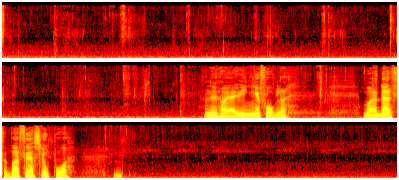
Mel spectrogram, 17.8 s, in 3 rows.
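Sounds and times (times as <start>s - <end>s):
footsteps squelching through wet mud: 0.0s - 14.2s
speech: 9.0s - 10.4s, 11.4s - 13.7s.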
